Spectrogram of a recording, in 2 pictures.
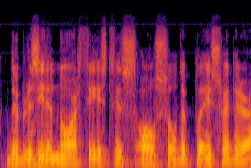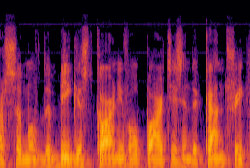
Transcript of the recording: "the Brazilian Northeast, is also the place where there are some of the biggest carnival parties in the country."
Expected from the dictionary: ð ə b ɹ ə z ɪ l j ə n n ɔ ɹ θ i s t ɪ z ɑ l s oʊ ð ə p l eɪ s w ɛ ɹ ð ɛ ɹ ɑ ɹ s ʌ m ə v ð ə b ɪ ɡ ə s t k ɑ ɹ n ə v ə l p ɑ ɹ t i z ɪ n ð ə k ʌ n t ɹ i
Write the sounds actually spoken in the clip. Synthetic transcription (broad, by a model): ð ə b ɹ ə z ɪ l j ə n n ɔ ɹ θ i s t ɪ z ɑ l s oʊ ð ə p l eɪ s w ɛ ɹ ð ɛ ɹ ɑ ɹ s ʌ m ə v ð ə b ɪ ɡ ə s t k ɑ ɹ n ə v ə l p ɑ ɹ t i z ɪ n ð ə k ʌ n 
